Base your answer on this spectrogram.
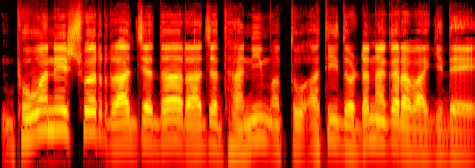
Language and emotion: Kannada, neutral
